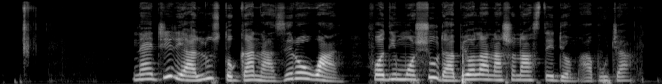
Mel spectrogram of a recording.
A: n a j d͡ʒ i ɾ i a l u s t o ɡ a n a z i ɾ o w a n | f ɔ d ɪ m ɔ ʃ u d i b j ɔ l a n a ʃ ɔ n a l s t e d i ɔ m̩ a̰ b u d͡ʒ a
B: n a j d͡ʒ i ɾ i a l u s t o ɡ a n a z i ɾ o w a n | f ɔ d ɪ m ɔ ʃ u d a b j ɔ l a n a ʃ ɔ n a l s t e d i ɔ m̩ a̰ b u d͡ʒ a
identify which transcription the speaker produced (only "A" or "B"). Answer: B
